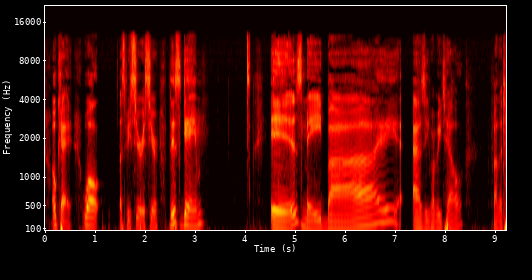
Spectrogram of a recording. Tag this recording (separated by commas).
Speech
